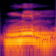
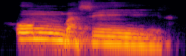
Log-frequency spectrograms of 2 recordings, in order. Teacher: seolah-olah nun mati ini kita baca dengan mim bukan sama nun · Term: iqlab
